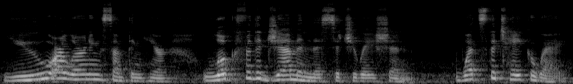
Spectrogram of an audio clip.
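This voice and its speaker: A young woman giving a tarot reading to her viewers, excitable and slangy, talking straight to them. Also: medium pitch, moderate pace, slight background noise. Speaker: tarot reader. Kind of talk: casual tarot reading to camera.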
